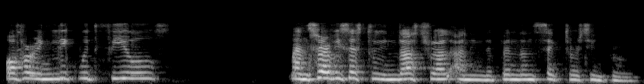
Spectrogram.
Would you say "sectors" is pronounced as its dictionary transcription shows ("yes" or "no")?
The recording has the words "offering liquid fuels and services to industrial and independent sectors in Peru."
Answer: no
